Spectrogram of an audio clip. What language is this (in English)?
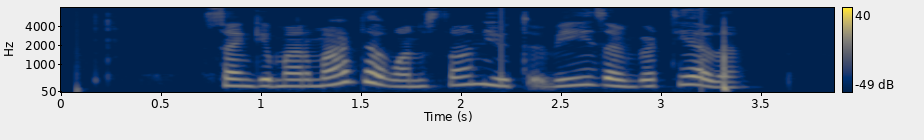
Pashto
